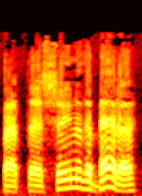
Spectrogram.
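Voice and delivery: high, loud nudge; persuasive commander. Acted. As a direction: urge him on from far below. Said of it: "said Norton's persuasive voice".

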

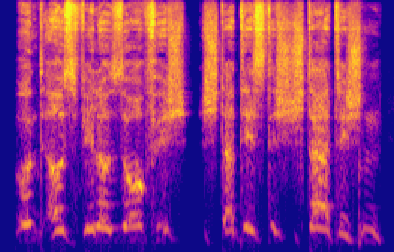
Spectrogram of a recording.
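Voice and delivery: very high, loud creature voice; officious alien. A narrator's reading. Kidang piling on invented reasons, high and officious. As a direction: add it loudly in a high alien pitch.

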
